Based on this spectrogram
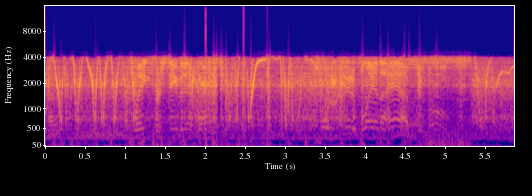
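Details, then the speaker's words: Early-1960s Bulova pocket transistor radio powered directly: local stations come through buried under sweeping squeals, whistles and warbling. The radio is oscillating; the transistors are likely fine and the old electrolytic capacitors are suspected. "we're receiving all of the local stations but as you can hear a lot of oscillation and other undesirable effects going on here"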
